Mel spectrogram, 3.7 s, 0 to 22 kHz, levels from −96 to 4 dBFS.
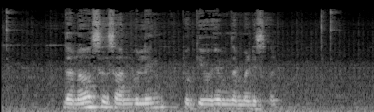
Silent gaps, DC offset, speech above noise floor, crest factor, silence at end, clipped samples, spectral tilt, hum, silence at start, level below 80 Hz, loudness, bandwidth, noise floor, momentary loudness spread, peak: none; under 0.1%; 23 dB; 18 dB; 0.15 s; under 0.1%; -5.5 dB/octave; none; 0.05 s; -46 dBFS; -21 LUFS; 16 kHz; -44 dBFS; 12 LU; -6 dBFS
